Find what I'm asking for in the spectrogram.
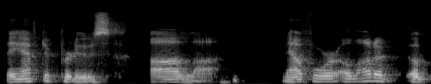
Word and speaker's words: Allah: Now, in, almost everybody who works on the Sufis would spell that A-L-L, long A-H, okay? And so Allah. But the problem is in Bengali, you can't produce that sound. If I were to transliterate the Bengali, it would be pronounced Ola.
